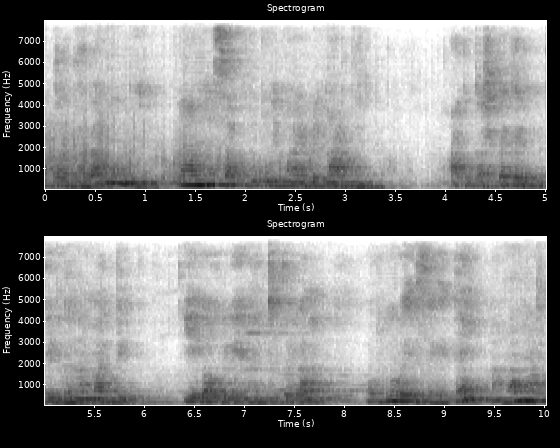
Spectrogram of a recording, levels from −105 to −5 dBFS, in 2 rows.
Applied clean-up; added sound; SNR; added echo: neural separator model SepFormer DNS4.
